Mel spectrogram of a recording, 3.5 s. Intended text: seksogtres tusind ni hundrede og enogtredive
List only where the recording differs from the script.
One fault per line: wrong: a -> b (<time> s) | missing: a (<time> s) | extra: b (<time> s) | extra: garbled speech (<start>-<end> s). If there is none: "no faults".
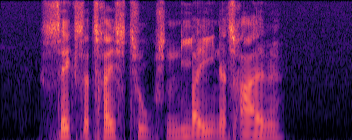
missing: hundrede (1.9 s)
